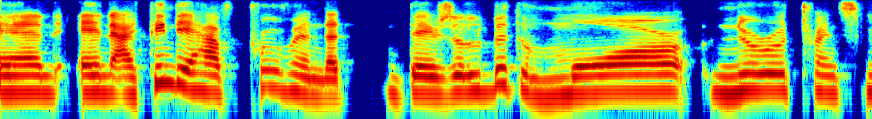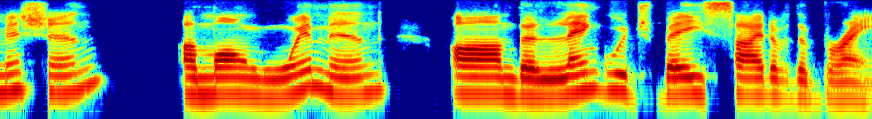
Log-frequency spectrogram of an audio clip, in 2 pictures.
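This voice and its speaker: In a French accent, a woman speaks at a moderate pace and a medium pitch with ordinary pitch variation. The sound is dry and close with no echo against a quiet background. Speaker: network architect and tech instructor. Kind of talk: podcast interview.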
